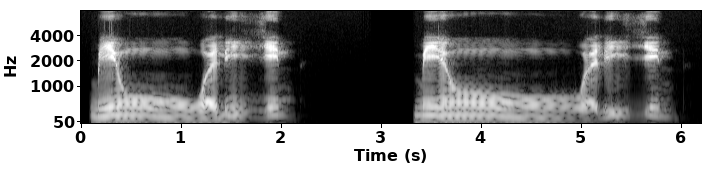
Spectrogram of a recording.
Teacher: اب اس کو لکھا جاتا ہے من وَلِيٍّ، نون سکون ہے اور دوسرا واو ہے، نون سکون کو واو میں داخل کیا جائے گا تو یہ ادغام، اور پھر اس کو پروناؤنس کیا جائے گا ناک سے 2 حرکتوں کی مقدار، تو یہ ہوگا ادغام بالغنہ من وَلِيٍّ۔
